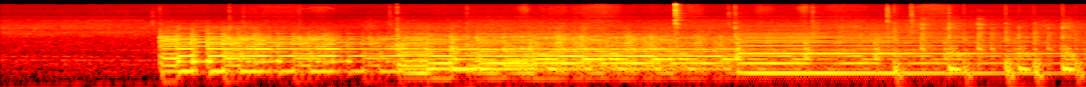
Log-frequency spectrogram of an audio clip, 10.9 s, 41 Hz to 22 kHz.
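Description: Casio SK-8 keyboard playing sustained chords through delay and reverb effects. The chords come in suddenly about a second and a half in and change twice, with short, quickly repeated notes near the end.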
